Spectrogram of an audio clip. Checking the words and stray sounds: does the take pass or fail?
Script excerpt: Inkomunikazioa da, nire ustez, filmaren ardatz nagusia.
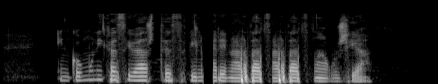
fail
